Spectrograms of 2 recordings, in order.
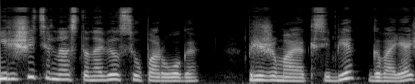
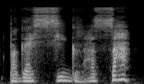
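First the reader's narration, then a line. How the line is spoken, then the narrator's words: Quiet sharp scolding. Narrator (Russian): негромко прикрикнула на нее хозяйка таверны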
